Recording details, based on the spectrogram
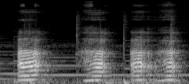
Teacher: hamzah dengan hipal tenggorokan. Jadi, tenggorokan yang di bawah paling bawah. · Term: hamzah dengan ha, pangkal tenggorokan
